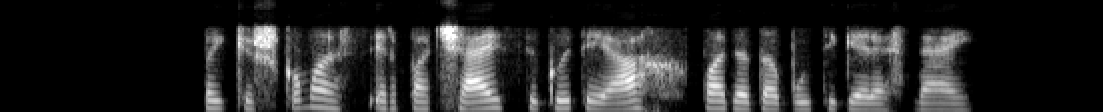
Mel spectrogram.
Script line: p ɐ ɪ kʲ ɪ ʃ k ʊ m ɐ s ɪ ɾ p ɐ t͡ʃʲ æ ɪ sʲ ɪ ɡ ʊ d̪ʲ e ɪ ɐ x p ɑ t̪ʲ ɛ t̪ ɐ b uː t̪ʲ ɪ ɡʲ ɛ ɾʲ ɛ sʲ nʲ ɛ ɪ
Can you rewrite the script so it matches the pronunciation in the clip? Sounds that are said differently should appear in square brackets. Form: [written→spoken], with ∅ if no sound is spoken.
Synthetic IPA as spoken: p ɐ ɪ kʲ ɪ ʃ k ʊ m ɐ s ɪ ɾ p ɐ t͡ʃʲ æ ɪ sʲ ɪ ɡ ʊ [d̪ʲ→t̪ʲ] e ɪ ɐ x p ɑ [t̪ʲ→d̪ʲ] ɛ [t̪→d̪] ɐ b uː t̪ʲ ɪ ɡʲ ɛ ɾʲ ɛ sʲ nʲ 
